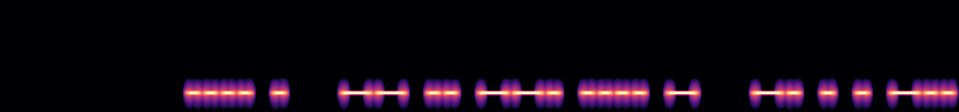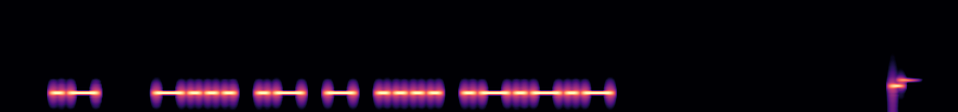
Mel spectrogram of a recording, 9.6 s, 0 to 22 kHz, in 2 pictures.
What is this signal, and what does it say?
Morse code, heard as a keyed tone, about 28 wpm, 700 Hz. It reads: HE MIGHT NEED A BATH.
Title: Sentences from Top 1600 Words 28wpm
